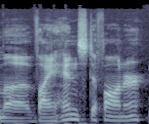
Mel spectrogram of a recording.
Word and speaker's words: Weihenstephaner: So you brought beer from Weihenstephaner.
